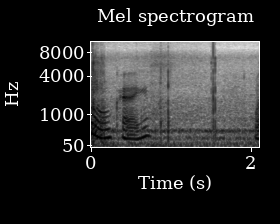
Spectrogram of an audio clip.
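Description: A mass of honeybees on an open hive frame buzzing with a steady hum.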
